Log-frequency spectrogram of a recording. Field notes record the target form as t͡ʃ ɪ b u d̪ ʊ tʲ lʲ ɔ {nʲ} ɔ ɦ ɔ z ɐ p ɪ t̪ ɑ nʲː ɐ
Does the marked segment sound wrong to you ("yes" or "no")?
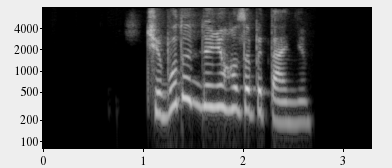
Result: no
